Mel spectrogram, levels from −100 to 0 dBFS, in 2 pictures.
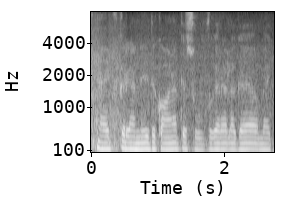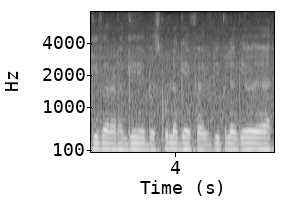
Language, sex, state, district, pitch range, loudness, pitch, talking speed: Hindi, male, Punjab, Pathankot, 120-130 Hz, -15 LUFS, 125 Hz, 150 wpm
